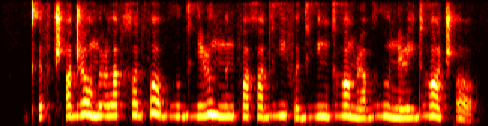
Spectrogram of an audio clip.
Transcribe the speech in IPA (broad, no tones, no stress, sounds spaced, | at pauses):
kʼ ə f t͡ʃʼ ɒ d ɭ ɔ m u ɭ lˠ i f x ɔ d f ɔ bʱ u ɡʱ i ɭ u m n u n f ɒ x ɒ dʱ i f ə ɡʱ i n ɡʱ ɒ m ɭ ɒ ɡʱ u n ə ɭ i dʱ ɒ t͡ʃʼ ɔ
